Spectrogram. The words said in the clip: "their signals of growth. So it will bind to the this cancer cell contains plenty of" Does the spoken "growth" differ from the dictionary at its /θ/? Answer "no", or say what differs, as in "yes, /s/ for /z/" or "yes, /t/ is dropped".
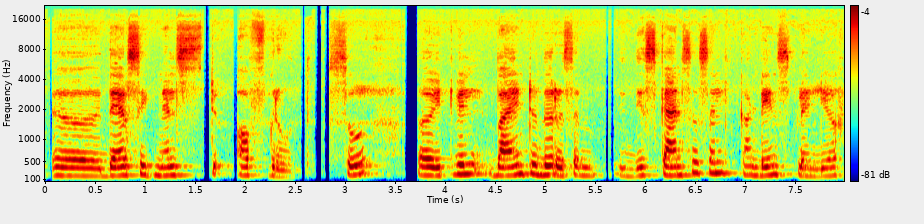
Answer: yes, /t/ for /θ/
